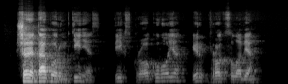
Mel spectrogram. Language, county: Lithuanian, Alytus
